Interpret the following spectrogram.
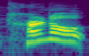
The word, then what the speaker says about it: colonel: but back to uh colonel is pronounced colonel colonel really english is so weird maybe shut up you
